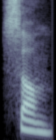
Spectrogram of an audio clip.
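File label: "សម", Khmer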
